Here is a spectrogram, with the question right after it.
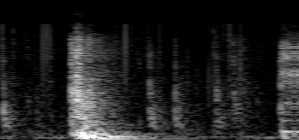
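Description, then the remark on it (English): A car door shuts with a solid thud as people hurriedly get into the car, followed about a second later by a lighter second clunk. No one speaks. “Quick, get in the car.”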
